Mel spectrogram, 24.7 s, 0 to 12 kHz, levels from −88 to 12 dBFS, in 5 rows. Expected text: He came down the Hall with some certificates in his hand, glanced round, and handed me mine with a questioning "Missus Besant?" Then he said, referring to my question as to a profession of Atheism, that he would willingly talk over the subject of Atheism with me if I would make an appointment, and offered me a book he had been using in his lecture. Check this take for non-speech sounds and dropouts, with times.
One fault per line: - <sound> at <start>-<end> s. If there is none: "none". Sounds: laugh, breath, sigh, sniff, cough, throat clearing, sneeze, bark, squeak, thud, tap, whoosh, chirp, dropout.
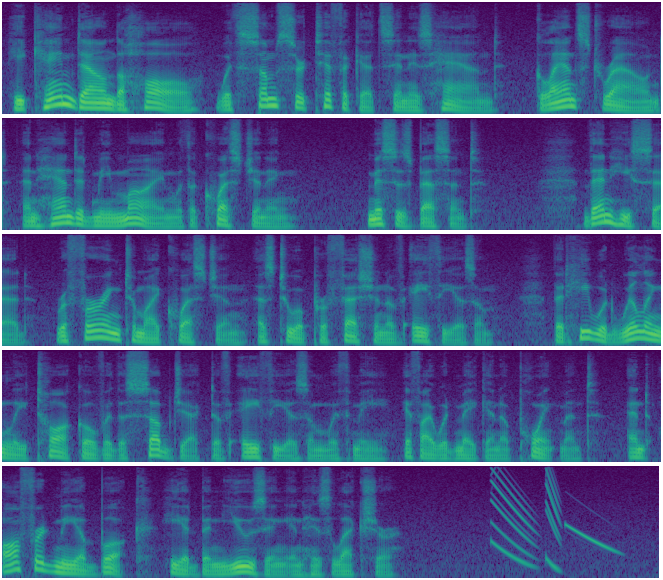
- chirp at 23.4-24.5 s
